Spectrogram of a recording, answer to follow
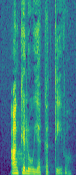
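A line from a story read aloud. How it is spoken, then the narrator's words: Plain. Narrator (Italian): disse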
